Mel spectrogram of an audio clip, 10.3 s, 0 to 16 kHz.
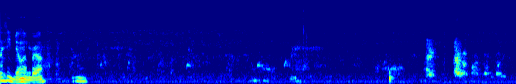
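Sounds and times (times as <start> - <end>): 
speech: 0.0 - 1.8
dogs barking and yapping: 0.9 - 6.0, 7.5 - 10.3.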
